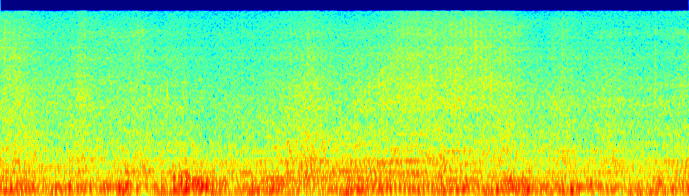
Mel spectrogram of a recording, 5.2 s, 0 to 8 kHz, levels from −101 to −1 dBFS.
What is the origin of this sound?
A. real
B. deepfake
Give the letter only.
B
